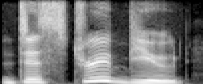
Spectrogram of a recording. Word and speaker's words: distribute: they say dis dist distribute distribute uh the the accent is on that second syllable distribute for the noun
